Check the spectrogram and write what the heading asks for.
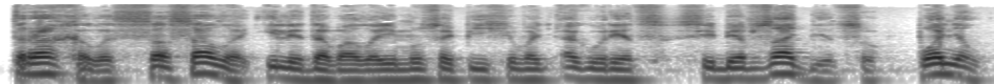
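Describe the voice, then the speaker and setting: A man reading an audiobook, voicing a blunt, quick-tempered woman who swears and used to be a call girl. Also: fairly low pitch, mellow, lightly acted. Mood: angry.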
